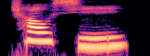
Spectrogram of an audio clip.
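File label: "抄袭", Mandarin Chinese; chinese-flashcards; hsk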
